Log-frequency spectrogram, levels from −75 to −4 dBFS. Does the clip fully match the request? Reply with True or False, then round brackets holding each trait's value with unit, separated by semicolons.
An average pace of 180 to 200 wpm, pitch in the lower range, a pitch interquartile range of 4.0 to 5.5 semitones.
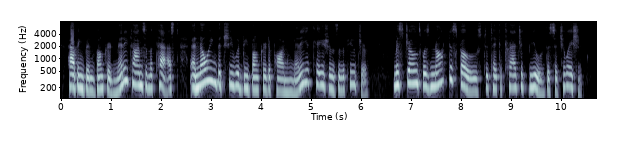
False (190 wpm; 200 Hz; 4.3 semitones)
